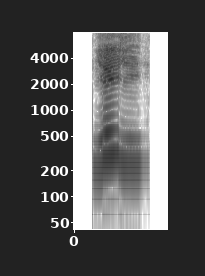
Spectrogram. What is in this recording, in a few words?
Ewe Color Visual, Ideo Phones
